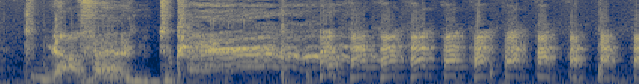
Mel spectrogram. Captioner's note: laughs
